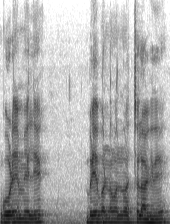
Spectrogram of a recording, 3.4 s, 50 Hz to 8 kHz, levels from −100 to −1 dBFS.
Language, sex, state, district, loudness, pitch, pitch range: Kannada, male, Karnataka, Bidar, -14 LUFS, 125 Hz, 120-125 Hz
